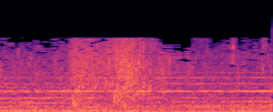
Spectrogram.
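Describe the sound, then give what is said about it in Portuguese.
A single heavy slap into water bursts up about a second in as a rolled-up cloak strikes the water of the Jordan River, followed by a brief rushing splash, over a steady low droning background. “Aí Elias tirou a sua capa, enrolou-a e bateu com ela na água.”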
